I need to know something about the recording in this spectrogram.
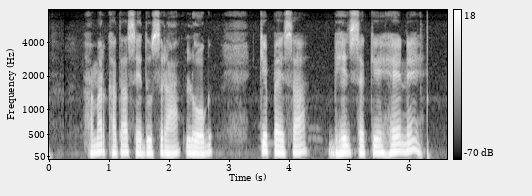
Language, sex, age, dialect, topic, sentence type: Magahi, male, 31-35, Northeastern/Surjapuri, banking, question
